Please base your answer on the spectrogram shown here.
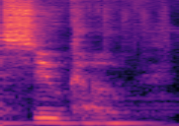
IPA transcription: su:koʊ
